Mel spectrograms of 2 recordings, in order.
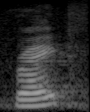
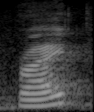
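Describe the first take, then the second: Both takes have the same delivery.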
